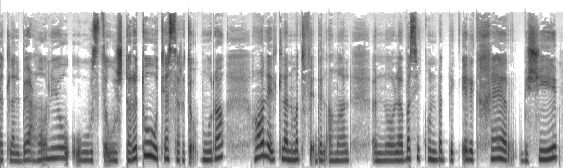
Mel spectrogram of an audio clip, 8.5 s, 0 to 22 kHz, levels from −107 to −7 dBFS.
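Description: From start to finish, a resampler restarted on every block. Each 20 ms block was converted alone, so its edges lacked true neighbouring samples. That leaves a small error every block, heard as a 50 Hz buzz under the speech. This fits a 44.1 kHz to 48 kHz conversion.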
